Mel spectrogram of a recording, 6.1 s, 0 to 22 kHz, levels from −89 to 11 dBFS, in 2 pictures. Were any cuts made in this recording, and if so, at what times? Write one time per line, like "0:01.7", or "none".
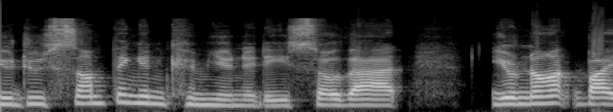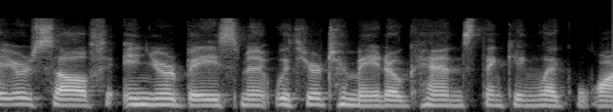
none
